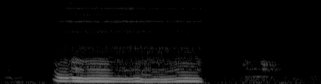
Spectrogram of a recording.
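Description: A single long, voiced, rumbling breath sound from a sleeping dog: snoring.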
